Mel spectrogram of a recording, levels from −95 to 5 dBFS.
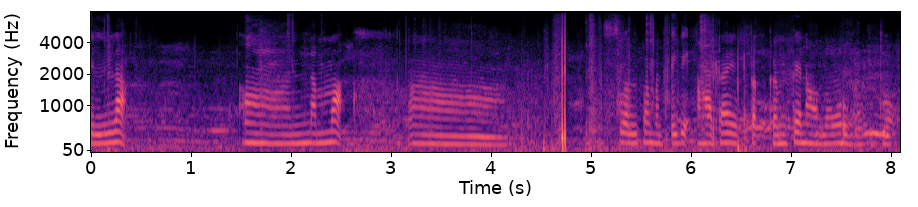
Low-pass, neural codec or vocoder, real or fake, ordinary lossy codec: none; codec, 16 kHz, 4 kbps, X-Codec, HuBERT features, trained on balanced general audio; fake; none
